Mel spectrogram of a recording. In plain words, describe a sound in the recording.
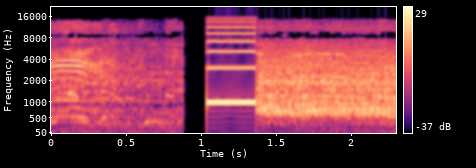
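A steady electronic beep sounds briefly.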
